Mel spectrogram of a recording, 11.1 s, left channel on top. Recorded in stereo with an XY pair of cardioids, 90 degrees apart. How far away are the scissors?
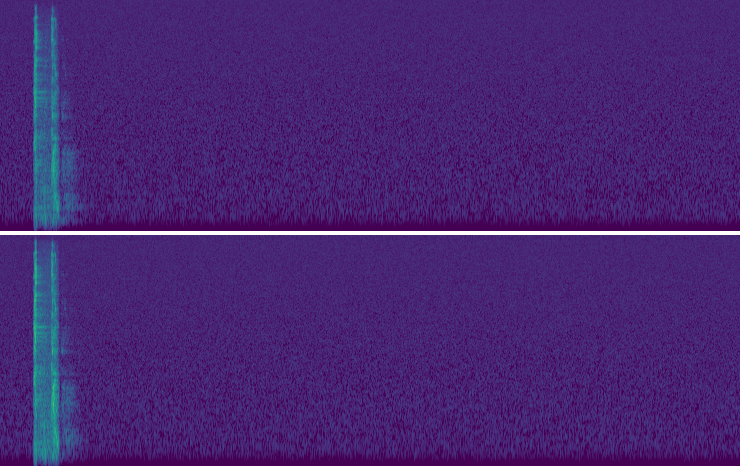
About 1.0 m.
